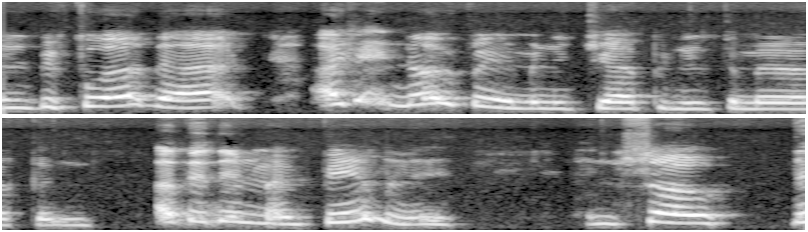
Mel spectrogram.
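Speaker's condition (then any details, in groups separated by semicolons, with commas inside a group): Cerebral palsy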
